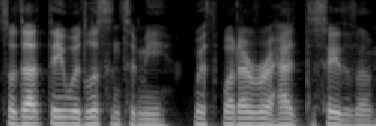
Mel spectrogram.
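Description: Recorded very cleanly with a silent background and a dry, close sound with no echo, a man with an American accent talks at a very fast pace in a fairly high pitch. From California, US. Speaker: podcast host. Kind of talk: scripted-style personal storytelling monologue.

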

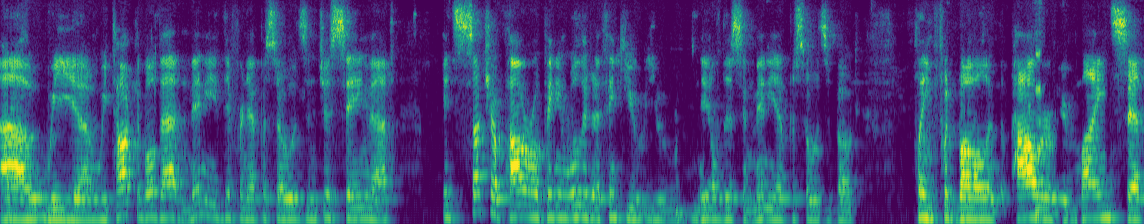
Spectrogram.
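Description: Very fast and somewhat breathy, a man speaks with a fairly high pitch and fairly even intonation. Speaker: health podcast co-host. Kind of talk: casual chat.

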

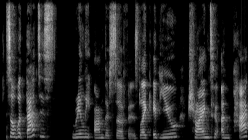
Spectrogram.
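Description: A woman with a Vietnamese accent speaks at a fairly slow pace with lively intonation. The recording is very clean and the background silent. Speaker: ESL teacher. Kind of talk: interview.

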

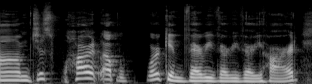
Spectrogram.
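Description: On a very clean recording with a silent background, a woman with a New York accent sounds animated, talking at a fairly quick pace with very wide pitch swings. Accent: New York, put on thick at times. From New York City, Queens. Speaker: podcast co-host. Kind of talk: casual chat.

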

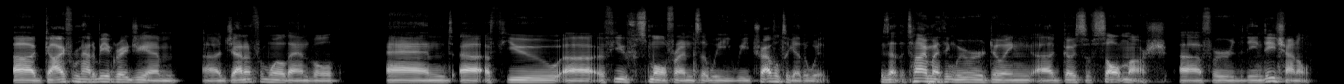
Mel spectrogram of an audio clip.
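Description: Speaking with an Australian accent, a man talks at a moderate pace in a fairly low voice with ordinary pitch variation, on a very clean recording with a silent background. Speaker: tabletop game master and youth wellness worker. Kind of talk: podcast interview. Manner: halting, many fillers and repeats.

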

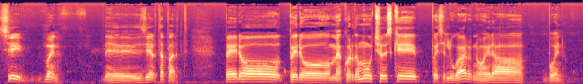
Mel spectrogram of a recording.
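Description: A man in a Paisa Colombian accent at a very slow pace, with long, frequent pauses and very even loudness. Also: fairly low pitch for a man, fairly even intonation. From Colombia, Medellín. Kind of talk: casual chat.

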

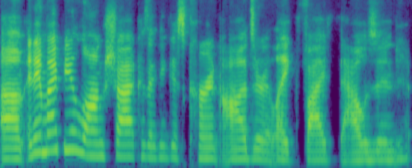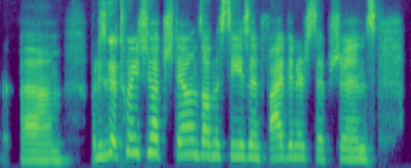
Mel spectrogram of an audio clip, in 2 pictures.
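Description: A woman's fairly high voice in an American accent, fairly quick, with very wide pitch swings, over a quiet background. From Denver, US. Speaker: sports radio host and podcaster. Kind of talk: casual interview chat. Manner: fast talker.

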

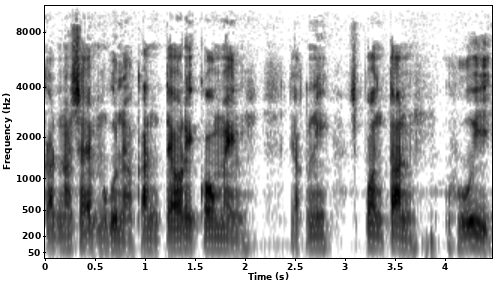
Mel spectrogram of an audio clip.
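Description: A man speaks with vocal fry at a fairly low pitch. His pace is very slow. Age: 20s. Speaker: podcaster. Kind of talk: solo monologue commentary. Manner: halting with many repetitions.

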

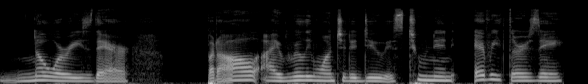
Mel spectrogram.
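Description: A woman with an American accent, fairly low in pitch, at a fairly slow pace with fairly even intonation, on a very clean recording with a silent background. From US (moved from Brazil at age six). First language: Portuguese. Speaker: ESL teacher and podcast host. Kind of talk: solo educational podcast monologue. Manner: deliberately paced for learners.

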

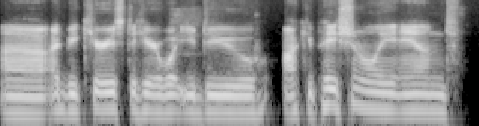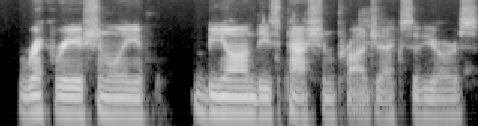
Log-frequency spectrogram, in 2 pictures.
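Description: Using an ordinary speaking voice, a man speaks at a moderate pace with fairly low pitch and fairly even intonation. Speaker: podcast host. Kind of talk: interview.

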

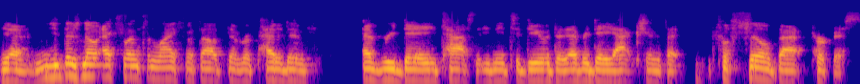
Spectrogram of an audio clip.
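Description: At a moderate pace, an unremarkable speaking voice delivers its lines with fairly even intonation. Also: man, medium pitch for a man. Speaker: podcast host. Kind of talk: interview conversation.

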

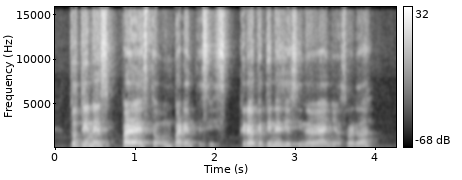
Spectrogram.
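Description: Her pitch is fairly high for a woman. She speaks at a fairly slow pace with ordinary pitch variation. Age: 20s. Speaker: podcast host. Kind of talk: casual interview.

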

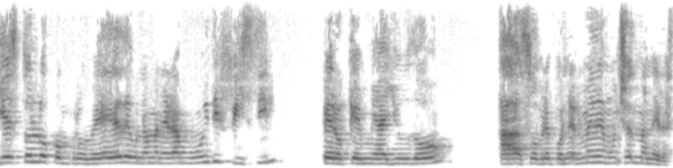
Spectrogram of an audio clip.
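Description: The woman has a high pitch. She talks at a fairly slow pace. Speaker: journalist. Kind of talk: interview.

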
